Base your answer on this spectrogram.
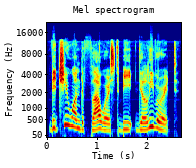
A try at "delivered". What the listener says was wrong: Delivered, not delivered. Delivered, okay? No decimos delivered porque el verbo to deliver no acaba ni en T ni en D, okay? Ni en TE ni en DE, con lo cual no pronunciamos la E final.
